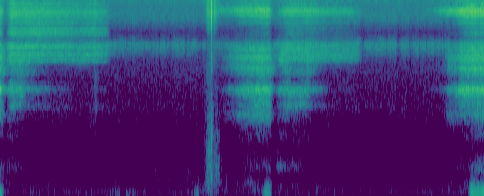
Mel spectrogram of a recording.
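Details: A few rough, snorting breath noises in a quiet room; intermittent snoring during sleep.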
